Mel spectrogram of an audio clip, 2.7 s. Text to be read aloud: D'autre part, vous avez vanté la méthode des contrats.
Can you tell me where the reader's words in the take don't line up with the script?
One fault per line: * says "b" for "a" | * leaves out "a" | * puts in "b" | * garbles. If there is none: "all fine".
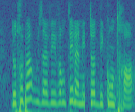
all fine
